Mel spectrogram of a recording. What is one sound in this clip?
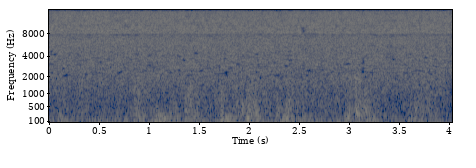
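Footsteps walk across a hard floor.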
